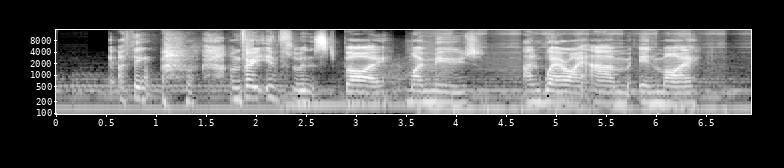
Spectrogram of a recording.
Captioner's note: laughs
